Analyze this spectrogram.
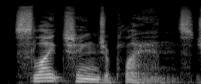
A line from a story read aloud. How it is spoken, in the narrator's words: she muttered to the uncomprehending helmsman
